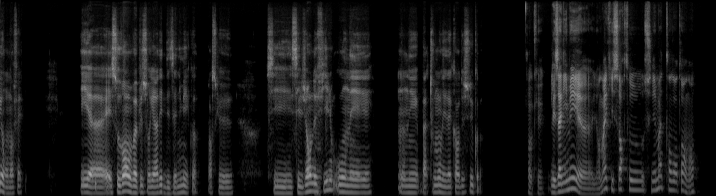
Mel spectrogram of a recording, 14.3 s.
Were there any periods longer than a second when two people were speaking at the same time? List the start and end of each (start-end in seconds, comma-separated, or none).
none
